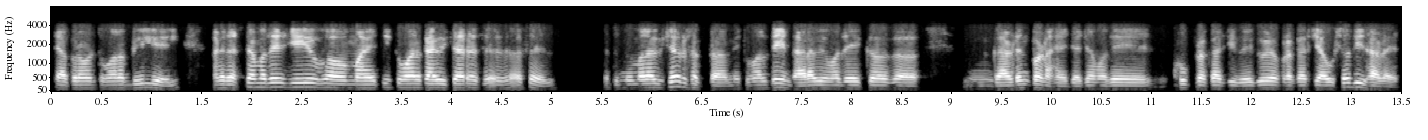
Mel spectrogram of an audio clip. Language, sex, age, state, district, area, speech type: Marathi, male, 60+, Maharashtra, Mumbai Suburban, urban, conversation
